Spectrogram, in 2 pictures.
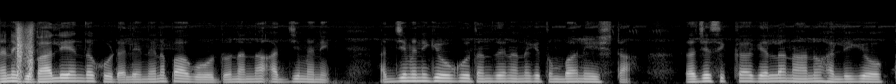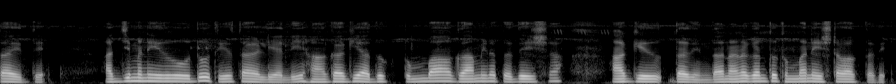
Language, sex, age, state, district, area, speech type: Kannada, male, 18-30, Karnataka, Shimoga, rural, spontaneous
